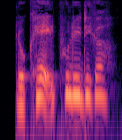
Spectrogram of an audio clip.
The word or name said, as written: lokalpolitiker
